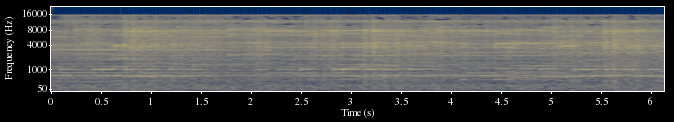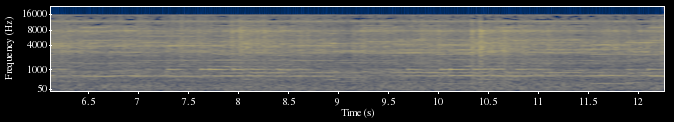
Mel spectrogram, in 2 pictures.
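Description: Music: a steady layered texture of held tones, with some higher tones flickering on and off.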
